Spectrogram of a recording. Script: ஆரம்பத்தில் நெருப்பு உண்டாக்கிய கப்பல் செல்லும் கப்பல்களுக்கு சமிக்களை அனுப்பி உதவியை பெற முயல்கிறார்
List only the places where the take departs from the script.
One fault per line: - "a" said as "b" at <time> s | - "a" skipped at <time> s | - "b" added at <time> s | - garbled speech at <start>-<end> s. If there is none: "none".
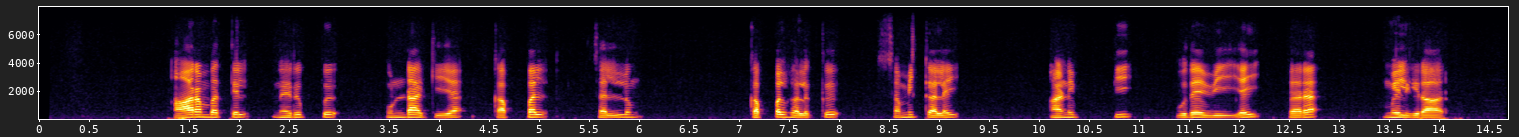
none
